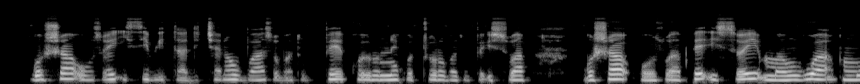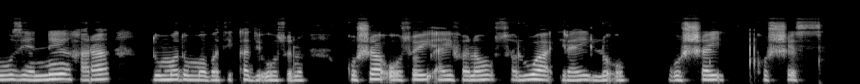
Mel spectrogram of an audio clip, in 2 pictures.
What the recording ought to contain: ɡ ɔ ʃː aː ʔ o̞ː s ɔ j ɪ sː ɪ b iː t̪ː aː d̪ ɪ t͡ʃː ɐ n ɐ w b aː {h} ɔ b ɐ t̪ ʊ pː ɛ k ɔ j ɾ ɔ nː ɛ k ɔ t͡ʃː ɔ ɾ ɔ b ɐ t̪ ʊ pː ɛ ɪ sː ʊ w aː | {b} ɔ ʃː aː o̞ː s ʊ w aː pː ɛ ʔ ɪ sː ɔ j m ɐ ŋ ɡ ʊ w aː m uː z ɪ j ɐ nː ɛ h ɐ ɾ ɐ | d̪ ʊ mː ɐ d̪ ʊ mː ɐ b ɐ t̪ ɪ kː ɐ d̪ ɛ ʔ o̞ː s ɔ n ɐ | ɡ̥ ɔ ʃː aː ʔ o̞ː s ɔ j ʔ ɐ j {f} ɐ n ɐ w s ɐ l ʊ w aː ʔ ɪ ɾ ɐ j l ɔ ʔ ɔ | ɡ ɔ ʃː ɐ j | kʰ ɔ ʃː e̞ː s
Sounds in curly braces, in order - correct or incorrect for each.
incorrect: s, incorrect: ɡ, correct

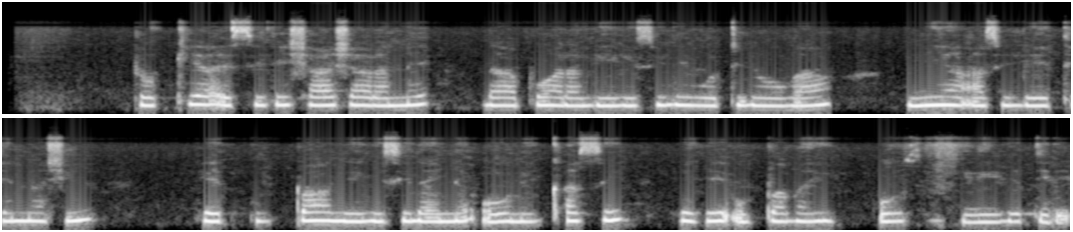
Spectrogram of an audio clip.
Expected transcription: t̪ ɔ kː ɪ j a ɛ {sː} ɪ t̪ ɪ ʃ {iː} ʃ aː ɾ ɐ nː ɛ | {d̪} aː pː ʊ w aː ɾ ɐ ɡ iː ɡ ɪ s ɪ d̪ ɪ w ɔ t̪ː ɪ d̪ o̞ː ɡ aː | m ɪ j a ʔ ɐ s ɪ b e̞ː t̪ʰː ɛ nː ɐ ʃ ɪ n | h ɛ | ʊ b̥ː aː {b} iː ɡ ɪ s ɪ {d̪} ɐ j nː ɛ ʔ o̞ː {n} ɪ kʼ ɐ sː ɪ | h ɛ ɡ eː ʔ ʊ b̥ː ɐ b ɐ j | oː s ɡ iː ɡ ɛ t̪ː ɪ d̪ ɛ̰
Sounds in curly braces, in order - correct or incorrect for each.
correct, incorrect: aː, correct, incorrect: ɡ, correct, correct

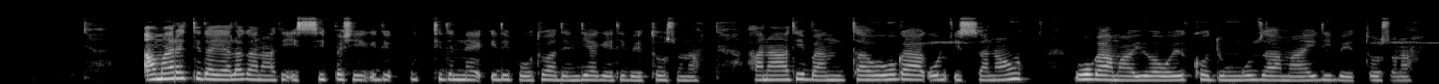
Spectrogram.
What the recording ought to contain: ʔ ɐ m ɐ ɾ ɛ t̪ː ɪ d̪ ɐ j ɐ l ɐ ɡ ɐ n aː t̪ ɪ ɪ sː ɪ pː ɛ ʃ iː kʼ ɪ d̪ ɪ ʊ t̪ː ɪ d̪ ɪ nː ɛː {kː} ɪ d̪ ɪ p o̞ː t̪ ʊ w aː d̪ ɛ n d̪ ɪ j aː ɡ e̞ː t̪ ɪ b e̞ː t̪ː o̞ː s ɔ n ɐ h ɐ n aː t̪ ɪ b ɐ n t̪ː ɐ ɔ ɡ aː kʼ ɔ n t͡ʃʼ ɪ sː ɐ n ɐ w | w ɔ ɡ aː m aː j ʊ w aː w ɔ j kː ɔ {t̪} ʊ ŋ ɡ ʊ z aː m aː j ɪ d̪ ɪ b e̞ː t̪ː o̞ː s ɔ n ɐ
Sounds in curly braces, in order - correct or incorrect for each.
incorrect: kʼː, incorrect: d̪

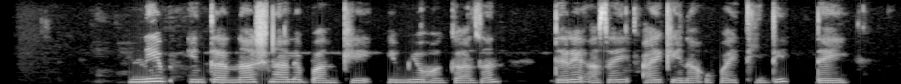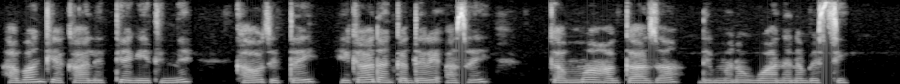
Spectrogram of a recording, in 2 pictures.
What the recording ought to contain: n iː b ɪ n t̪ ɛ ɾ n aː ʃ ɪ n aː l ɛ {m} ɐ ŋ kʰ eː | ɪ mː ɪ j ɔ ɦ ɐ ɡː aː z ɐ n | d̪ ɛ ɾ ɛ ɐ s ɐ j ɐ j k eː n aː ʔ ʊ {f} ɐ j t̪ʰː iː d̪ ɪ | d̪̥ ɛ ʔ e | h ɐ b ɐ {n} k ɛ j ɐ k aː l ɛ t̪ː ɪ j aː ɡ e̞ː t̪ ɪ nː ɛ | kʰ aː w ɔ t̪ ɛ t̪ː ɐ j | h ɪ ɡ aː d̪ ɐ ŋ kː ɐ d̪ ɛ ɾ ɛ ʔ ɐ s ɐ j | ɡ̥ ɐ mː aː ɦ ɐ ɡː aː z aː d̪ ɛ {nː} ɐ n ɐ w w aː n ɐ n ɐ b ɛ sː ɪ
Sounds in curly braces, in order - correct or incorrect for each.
incorrect: b, correct, incorrect: ŋ, incorrect: mː

